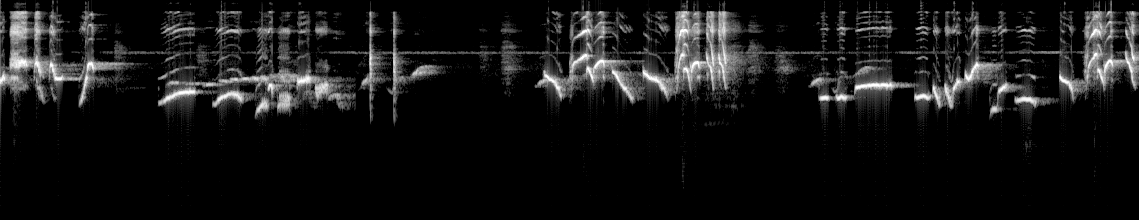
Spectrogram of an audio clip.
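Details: White-rumped shama song used to spur other shamas into singing: loud, varied whistled phrases with rising and falling slurs and harsh squawky notes, delivered in bursts separated by short pauses.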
